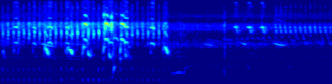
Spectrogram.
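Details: Sharp-tailed grouse courtship display in Montana's American Prairie Reserve, USA: quick low rattle and excited clucking for over a second, then a soft hollow cooing note that rises and falls, with faint chirps behind.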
